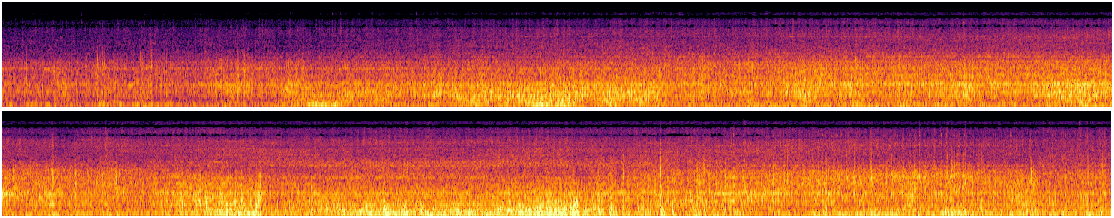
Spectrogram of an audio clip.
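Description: Rumble of a car driving at speed alongside a moving passenger train, with road and wind noise mixed with the running diesel locomotives and their wheels on the rails. The rumble swells in gusts around the middle.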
